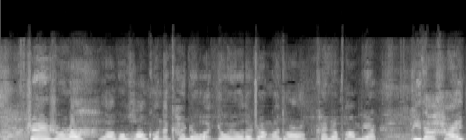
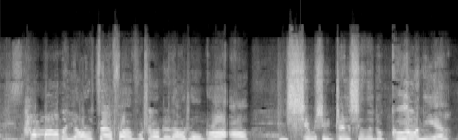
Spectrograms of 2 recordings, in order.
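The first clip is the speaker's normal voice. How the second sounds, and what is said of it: Angry shouting. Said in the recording (Chinese): “我站起来指着老公吼道”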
